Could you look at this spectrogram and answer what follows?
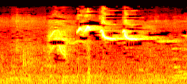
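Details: An endemic pied bushchat from Nusa Tenggara sings very actively with a varied, filled-in repertoire. A short phrase of high whistled notes rises, then slides down and trails off.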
